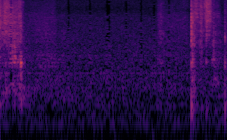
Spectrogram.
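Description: Brief rustles of paper and clear plastic packaging being handled by hand: a short swish at the start and another near the end.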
